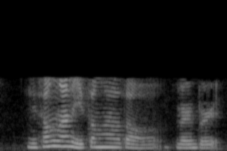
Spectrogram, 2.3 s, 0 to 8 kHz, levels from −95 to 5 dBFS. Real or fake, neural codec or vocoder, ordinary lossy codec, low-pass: real; none; AAC, 16 kbps; 7.2 kHz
